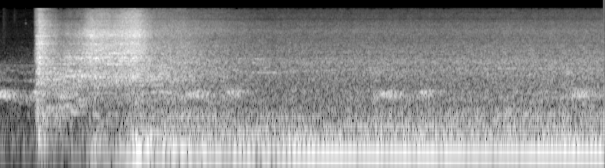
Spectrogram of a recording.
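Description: Pontiac Firebird Trans Am engine being remote-started: it fires about half a second in with a brief rush of noise as it catches, then settles into a steady idle.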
